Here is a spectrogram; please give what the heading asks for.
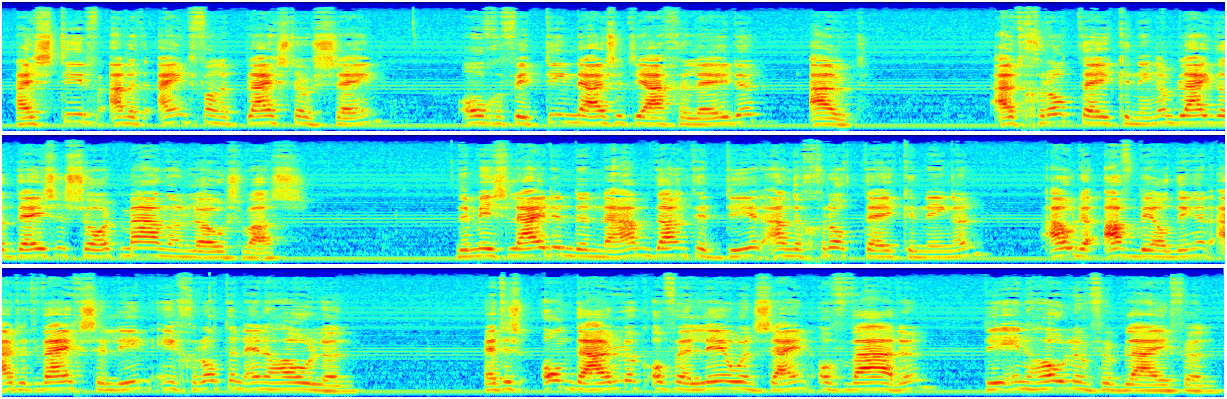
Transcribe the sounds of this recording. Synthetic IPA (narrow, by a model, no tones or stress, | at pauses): ɦɛjstirfa̰ːnɦətɛjntfɑnɦət̚plɛjstowsejn | ʔɔnχəvɪːɹtindœɥzəntjaːɹχəlejdən | ʔœɥt | ʔœ̰ɥtχrɔtejkənɪŋənblɛjk̚dɑt̚dejzəsʊːɹtmaːnənlowsʋɑs | dəmɪslɛjdəndənaːmdɑŋk̚tɦət̚diːɾa̰ːndəχrɔtejkənɪŋən | ʔʌwdəʔɑvbɪːlˠdɪŋənœ̰ɥtɦətʋɛjχsəlinɪnχrɔtənɛnɦowlən | ɦətɪsɔndœɥdələkɔfɛɹleːwənzɛjnɔfʋaːdən | d̥iɪnɦowlənvəɹblɛjvən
